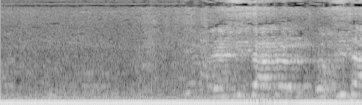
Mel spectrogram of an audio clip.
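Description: A loud, steady low hum under a woman's voice speaking through a microphone. The voice falls away briefly and resumes about one and a half seconds in.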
